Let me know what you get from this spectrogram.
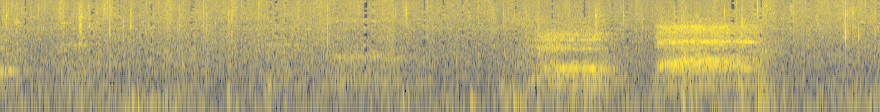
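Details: Jura sheep around a year old, kept in a flock with a breeding ram, spending days on pasture and nights in the barn. After quiet rustling, two strong, rich bleats arrive back to back, the second louder and longer.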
